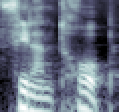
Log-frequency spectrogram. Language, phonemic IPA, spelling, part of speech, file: German, /fi.lan.ˈtʁoːp/, Philanthrop, noun, De-Philanthrop.ogg
- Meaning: philanthropist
